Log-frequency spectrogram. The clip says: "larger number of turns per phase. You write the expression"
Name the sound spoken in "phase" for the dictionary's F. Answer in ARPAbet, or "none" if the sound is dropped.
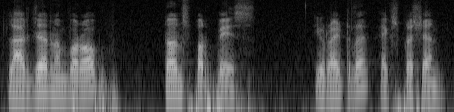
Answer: P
